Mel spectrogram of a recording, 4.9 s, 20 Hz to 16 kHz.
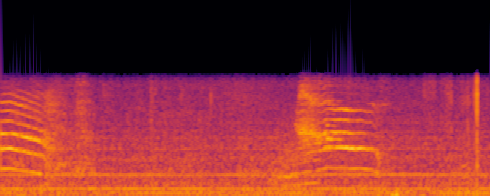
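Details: Mico, a mostly blind 18-year-old cat playing with his toy mouse, ends one meow at the start and then gives a fuller, higher meow about three seconds later, with small clicks and a low background hum.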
